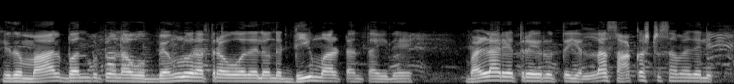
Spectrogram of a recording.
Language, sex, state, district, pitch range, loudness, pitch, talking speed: Kannada, male, Karnataka, Bellary, 140-165 Hz, -15 LUFS, 155 Hz, 155 wpm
